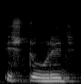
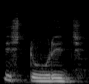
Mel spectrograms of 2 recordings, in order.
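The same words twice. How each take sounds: The two takes are said the same way.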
